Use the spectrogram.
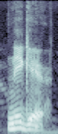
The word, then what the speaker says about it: Niger: uh-oh uh-oh one more time Strong's G 3526 KNE gear KNE gear perfect uh-oh uh-oh uh-oh see [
